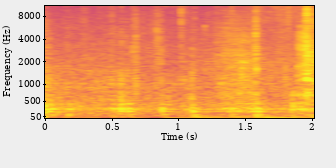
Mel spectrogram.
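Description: Faint scattered taps and rustles of people moving as communion is given, with a louder rustle near the end.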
